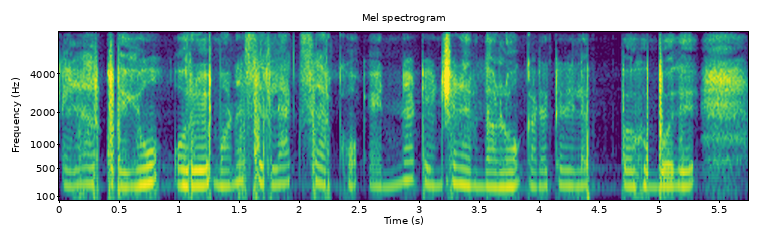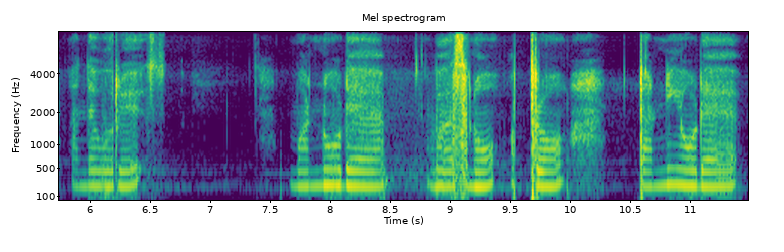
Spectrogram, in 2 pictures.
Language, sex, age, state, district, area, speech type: Tamil, female, 18-30, Tamil Nadu, Mayiladuthurai, rural, spontaneous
